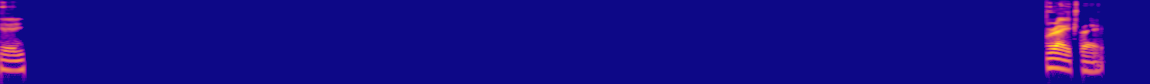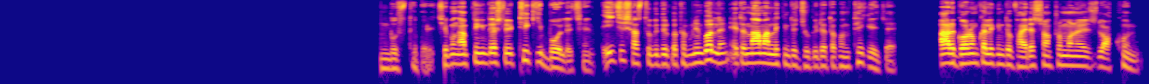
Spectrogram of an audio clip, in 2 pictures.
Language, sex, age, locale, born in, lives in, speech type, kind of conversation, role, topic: Bengali, male, 20-24, bn-BD, Bangladesh, Bangladesh, read, expert-assistant, asker, অনেকেই বলেন, গরমে ভাইরাস সহজেই মরে যায়—এটা কি ঠিক?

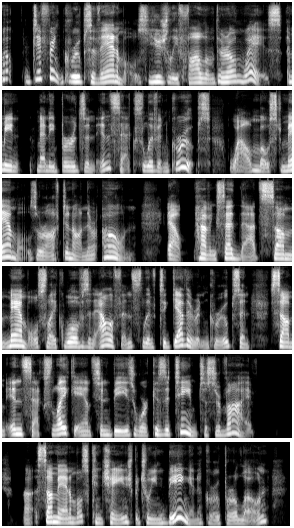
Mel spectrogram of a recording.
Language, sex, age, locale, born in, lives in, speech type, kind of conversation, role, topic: English, female, 55-59, en-US, United States, United States, read, expert-assistant, expert, Why do some animals live in groups but others alone?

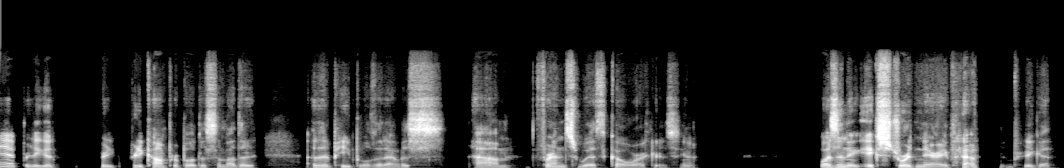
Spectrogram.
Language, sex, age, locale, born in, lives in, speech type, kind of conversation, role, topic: English, male, 20-24, en-US, United States, United States, conversation, advice, user, How can I cope with job loss?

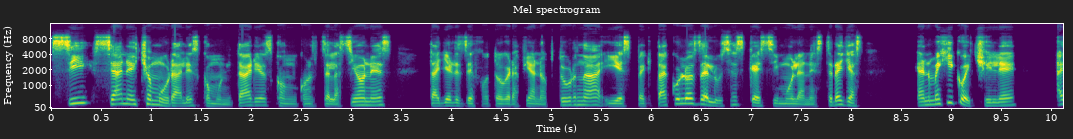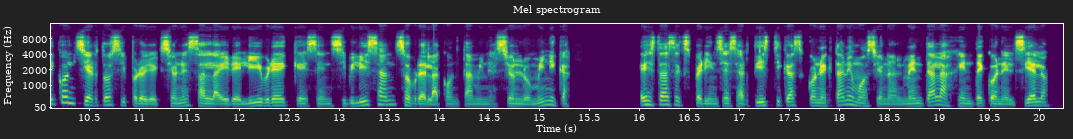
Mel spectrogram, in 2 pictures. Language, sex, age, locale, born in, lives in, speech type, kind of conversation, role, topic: Spanish, male, 18-19, es-MX, Mexico, Mexico, read, expert-assistant, expert, ¿De qué manera las distintas culturas celebran o interpretan los fenómenos astrofísicos como las lluvias de meteoritos o las auroras?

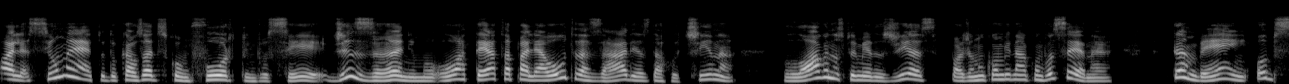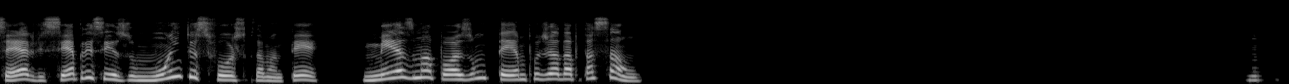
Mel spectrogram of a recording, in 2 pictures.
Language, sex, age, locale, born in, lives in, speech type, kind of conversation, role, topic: Portuguese, female, 60-64, pt-BR, Brazil, United States, read, expert-assistant, expert, Como dá pra saber se as informações sobre como pensamos e tomamos decisões são confiáveis ou só mais um mito?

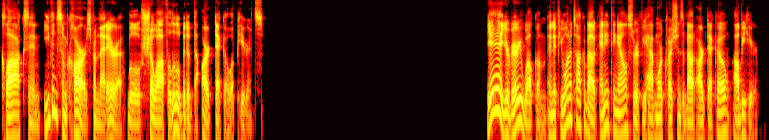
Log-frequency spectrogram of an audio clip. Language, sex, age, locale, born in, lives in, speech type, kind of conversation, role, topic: English, male, 35-39, en-US, United States, United States, read, expert-assistant, expert, What is Art Deco in architecture?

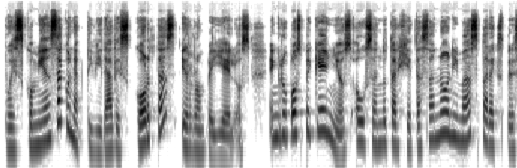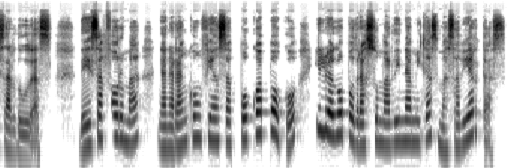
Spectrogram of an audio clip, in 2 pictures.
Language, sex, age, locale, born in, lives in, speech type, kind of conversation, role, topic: Spanish, female, 30-34, es-AR, Argentina, Netherlands, read, expert-assistant, expert, ¿Qué alternativas podríamos crear para que todos se sientan cómodos cuando buscan ayuda médica, sin importar su cultura?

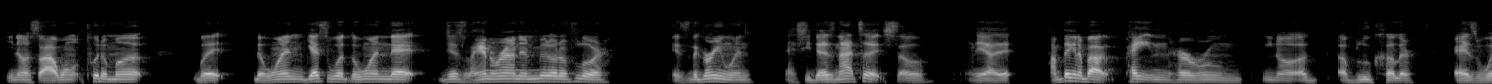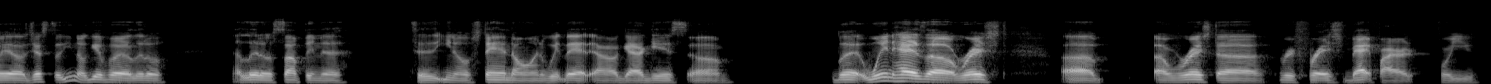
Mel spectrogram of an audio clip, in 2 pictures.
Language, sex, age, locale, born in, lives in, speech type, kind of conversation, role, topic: English, male, 35-39, en-US, United States, United States, conversation, unstructured, none, How can you refresh a room in one day on a budget?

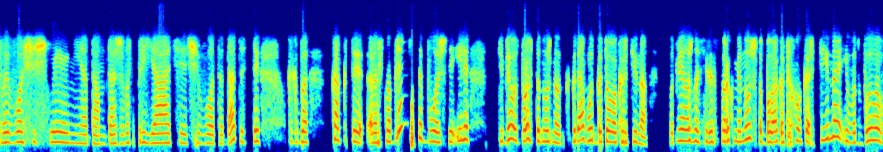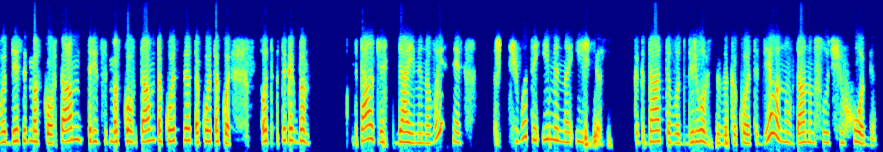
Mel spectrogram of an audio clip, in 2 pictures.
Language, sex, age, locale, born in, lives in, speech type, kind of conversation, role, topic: Russian, female, 40-44, ru-RU, Ukraine, United States, conversation, advice, advisor, Почему мне трудно получать удовольствие от хобби и отдыха?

